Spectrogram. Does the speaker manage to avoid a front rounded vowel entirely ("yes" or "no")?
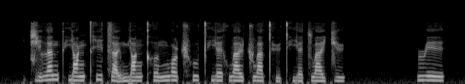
no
